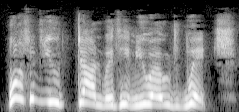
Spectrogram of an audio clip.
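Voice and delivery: high, slowing angry scream. A narrator's reading. Girl screaming at the old woman. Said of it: "she screamed".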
